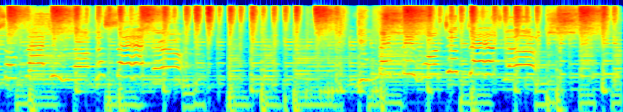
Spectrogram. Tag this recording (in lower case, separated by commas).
music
